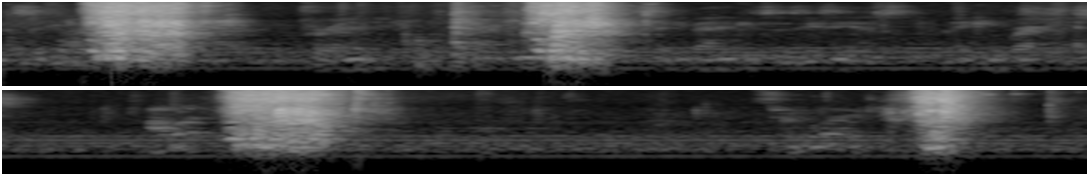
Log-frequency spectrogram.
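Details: Rottweiler dog having a sneezing attack: four sharp, hissing sneeze bursts in about ten seconds in a quiet room.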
